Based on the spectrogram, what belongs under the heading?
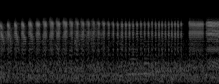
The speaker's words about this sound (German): Die Sonne scheint. Man hört schon die Vögel.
